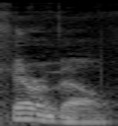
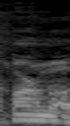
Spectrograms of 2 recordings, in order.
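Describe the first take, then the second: First: Caramel as "CARE-a-mel", middle A sounded; three-syllable caramel. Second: Caramel as "CAR-mul", middle A dropped; two-syllable caramel. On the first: Comparing pronunciations aloud, three-syllable "CARE-a-mel". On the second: Comparing pronunciations aloud, two-syllable "CAR-mul". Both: Shown as a demonstration. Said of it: "Do some people pronounce the A".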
